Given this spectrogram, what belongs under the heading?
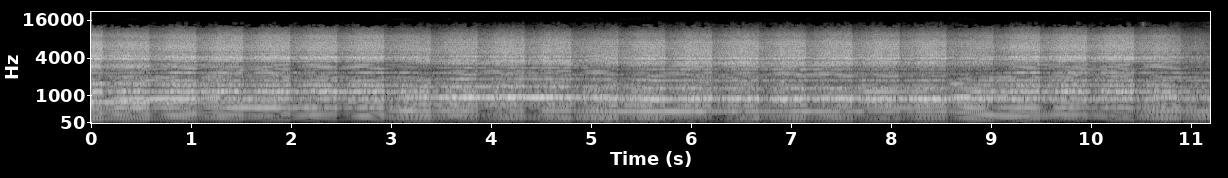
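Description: Layered synth pads built in Logic Pro X, including a Zenpad voiced with a perfect fifth, swell together into a dense, sustained chord with gentle rhythmic pulsing that shifts harmony partway through; loud and continuous, with no talking.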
